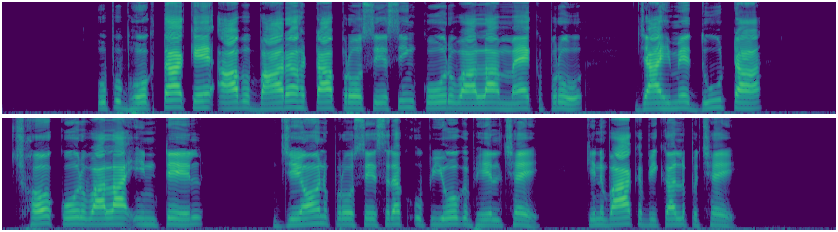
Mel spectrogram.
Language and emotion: Maithili, neutral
